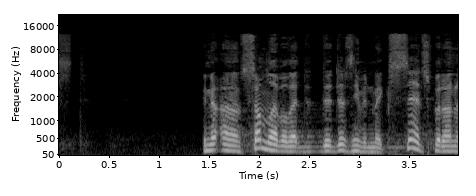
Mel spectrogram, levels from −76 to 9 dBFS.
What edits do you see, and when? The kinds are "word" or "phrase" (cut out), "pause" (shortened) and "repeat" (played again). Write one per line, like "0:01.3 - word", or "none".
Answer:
none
